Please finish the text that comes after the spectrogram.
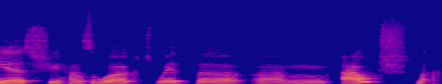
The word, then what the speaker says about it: OWCH: And for many years, she has worked with OWCH, that's how you pronounce it, Older Women's Co-Housing Group, who at the end of 2016 moved into Newground Co-Housing in North London.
